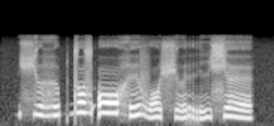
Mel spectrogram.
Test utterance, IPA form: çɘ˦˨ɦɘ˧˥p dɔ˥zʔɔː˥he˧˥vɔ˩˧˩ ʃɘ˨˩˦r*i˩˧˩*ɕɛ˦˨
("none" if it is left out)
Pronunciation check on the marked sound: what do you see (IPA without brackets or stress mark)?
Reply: i˩˧˩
